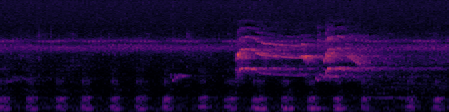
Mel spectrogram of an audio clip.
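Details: Chacma baboons calling at night in the African bush, where loud alarm barks signal a nearby predator: low grunts pulse steadily about four times a second beneath harsh, rising, strained calls near the middle of the clip.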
